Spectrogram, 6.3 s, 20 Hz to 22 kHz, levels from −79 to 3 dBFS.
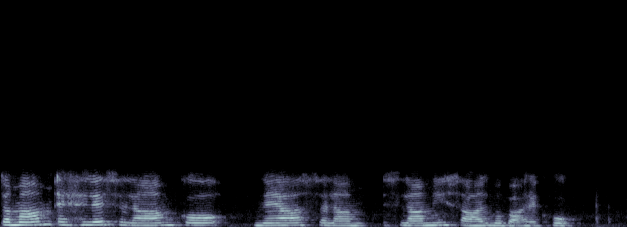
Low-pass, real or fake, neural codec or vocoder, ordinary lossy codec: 5.4 kHz; fake; vocoder, 44.1 kHz, 128 mel bands, Pupu-Vocoder; Opus, 16 kbps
